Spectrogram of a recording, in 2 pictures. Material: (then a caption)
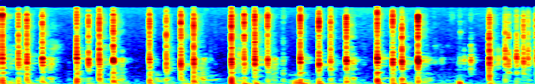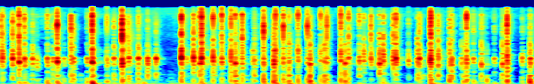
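Plastic. Long acrylic nails tap and scratch the surfaces of a small, hollow, translucent pink plastic cube box labelled "MAKE UP", with a pink round item inside, held in both hands. The result is a rapid, irregular stream of sharp, dry clicks that stop almost instantly, with soft scratchy rustling and low thumps between them.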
